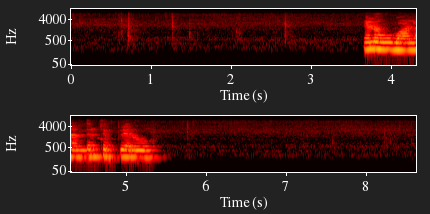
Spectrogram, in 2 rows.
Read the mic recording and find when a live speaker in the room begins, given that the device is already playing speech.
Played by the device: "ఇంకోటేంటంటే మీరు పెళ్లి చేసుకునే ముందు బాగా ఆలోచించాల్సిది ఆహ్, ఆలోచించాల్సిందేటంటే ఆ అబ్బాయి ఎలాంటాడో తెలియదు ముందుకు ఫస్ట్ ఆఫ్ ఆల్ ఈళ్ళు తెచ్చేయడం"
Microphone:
3.7 s

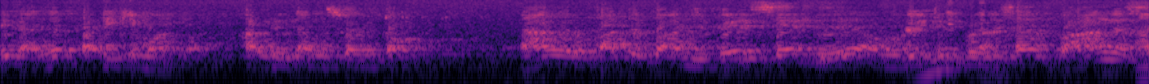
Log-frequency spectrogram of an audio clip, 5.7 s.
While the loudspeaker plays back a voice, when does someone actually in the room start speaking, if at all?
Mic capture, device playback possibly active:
4.5 s

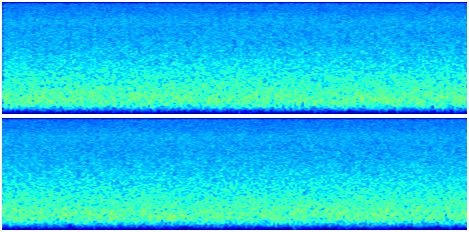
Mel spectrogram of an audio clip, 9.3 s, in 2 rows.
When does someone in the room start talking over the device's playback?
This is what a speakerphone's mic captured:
none

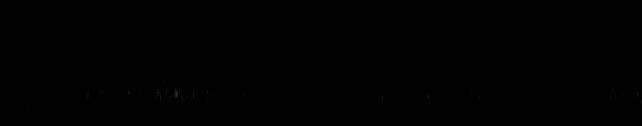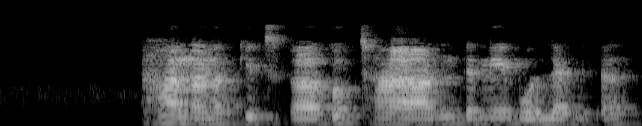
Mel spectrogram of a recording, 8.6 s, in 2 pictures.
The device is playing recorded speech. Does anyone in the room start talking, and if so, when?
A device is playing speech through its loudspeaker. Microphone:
5.2 s

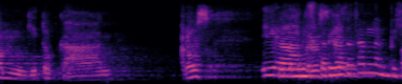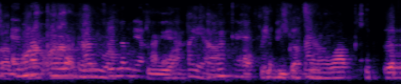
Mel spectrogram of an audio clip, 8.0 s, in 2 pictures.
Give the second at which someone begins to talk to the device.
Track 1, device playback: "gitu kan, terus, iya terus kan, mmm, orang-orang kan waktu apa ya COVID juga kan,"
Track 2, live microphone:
2.8 s

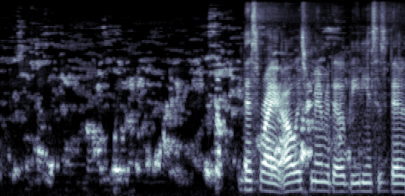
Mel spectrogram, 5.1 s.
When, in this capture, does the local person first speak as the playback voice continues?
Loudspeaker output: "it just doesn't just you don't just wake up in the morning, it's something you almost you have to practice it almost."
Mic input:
3.0 s

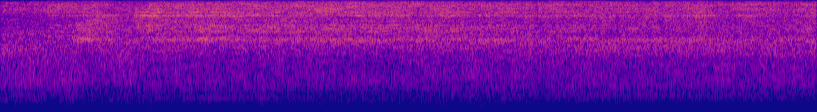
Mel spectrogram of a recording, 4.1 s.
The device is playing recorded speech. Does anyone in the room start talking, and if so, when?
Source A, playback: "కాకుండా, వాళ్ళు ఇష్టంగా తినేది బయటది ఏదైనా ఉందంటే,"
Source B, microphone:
none

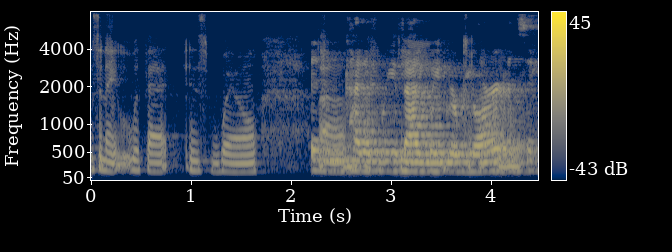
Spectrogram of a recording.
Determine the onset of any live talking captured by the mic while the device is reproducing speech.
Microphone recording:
2.2 s

